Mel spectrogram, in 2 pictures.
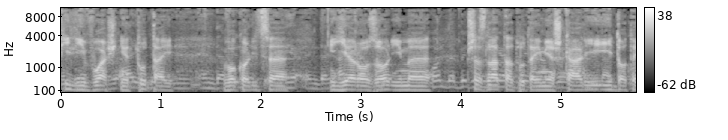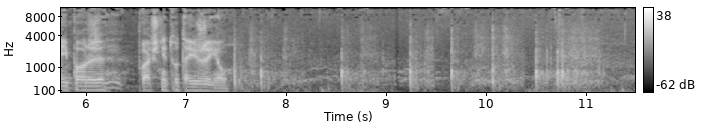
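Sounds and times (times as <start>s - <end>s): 
speech: 0.0s - 7.9s
steady hiss: 0.0s - 11.4s
gunshots from shooting practice at a police post: 7.4s - 11.4s.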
